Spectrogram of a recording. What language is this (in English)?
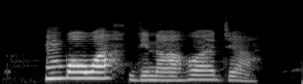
Igbo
